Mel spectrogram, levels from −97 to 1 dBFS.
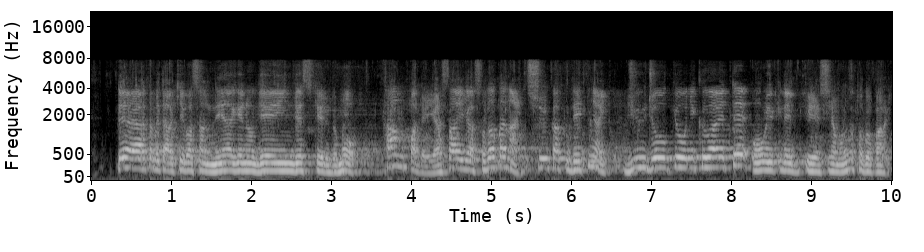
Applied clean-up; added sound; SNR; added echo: neural separator model SepFormer DNS4.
